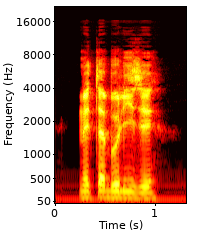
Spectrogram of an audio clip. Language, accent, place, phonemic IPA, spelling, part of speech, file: French, France, Lyon, /me.ta.bɔ.li.ze/, métaboliser, verb, LL-Q150 (fra)-métaboliser.wav
- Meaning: to metabolize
